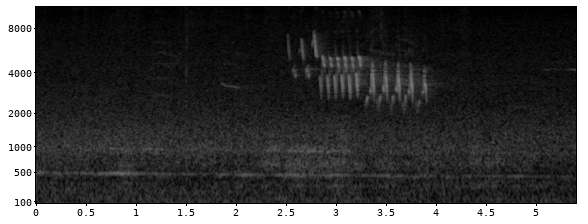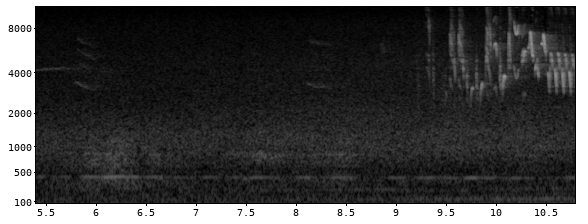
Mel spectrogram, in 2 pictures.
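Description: Songbirds singing outdoors: a rapid high trill about two and a half seconds in and another near the end, with scattered faint chirps between. Under them runs a steady faint hum and a low outdoor background.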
